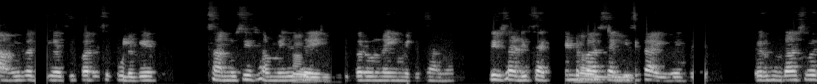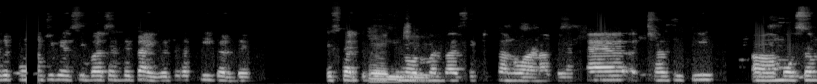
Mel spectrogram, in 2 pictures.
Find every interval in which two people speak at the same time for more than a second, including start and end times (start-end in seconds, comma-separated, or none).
none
